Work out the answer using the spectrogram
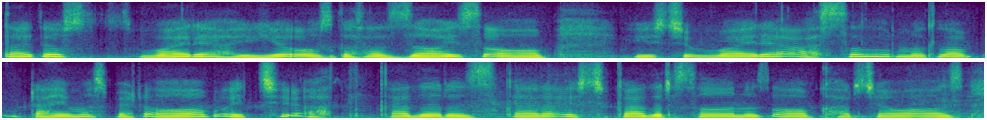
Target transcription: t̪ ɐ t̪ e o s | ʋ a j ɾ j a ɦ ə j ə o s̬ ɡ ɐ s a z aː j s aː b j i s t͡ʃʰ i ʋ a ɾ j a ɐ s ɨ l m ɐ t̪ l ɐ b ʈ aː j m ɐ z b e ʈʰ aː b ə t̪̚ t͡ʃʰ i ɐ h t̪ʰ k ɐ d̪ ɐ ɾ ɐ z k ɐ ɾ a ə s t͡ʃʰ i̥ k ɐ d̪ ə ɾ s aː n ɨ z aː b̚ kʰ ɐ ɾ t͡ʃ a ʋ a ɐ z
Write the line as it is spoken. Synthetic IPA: t̪ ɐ t̪ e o s | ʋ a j ɾ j a ɦ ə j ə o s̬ ɡ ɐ s a z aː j s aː b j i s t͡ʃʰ i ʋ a ɾ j a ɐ s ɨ l m ɐ t̪ l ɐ b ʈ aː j m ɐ s b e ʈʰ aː b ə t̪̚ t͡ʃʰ i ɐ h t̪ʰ k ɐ d̪ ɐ ɾ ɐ z k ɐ ɾ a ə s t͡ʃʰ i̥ k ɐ d̪ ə ɾ s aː n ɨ z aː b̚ kʰ ɐ ɾ t͡ʃ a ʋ a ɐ z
